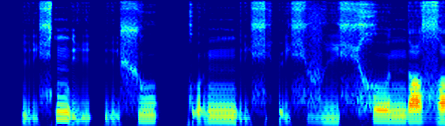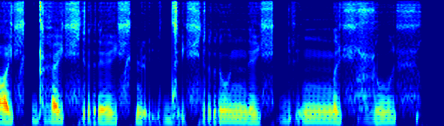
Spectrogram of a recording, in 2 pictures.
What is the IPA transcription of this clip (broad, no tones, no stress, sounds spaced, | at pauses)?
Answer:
ḭ ç n ḭ ʔ ḭ ʃ u kː o̰ nː ḭ ç ʔ ḛ ç v i ç x o n e zˤ æ ç ɖʱ æ ç r e ç ɳ ḭ d ḛ ç r u n e ç ɠ ḭ nː ɒ ç ɮ u ç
